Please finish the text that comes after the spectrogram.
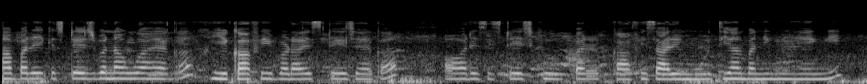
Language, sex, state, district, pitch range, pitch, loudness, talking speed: Hindi, female, Andhra Pradesh, Anantapur, 245-265 Hz, 255 Hz, -23 LUFS, 150 wpm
